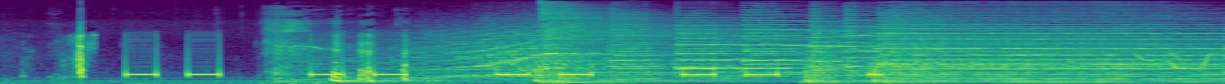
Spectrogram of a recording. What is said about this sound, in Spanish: Ese sonido de colgar el teléfono.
